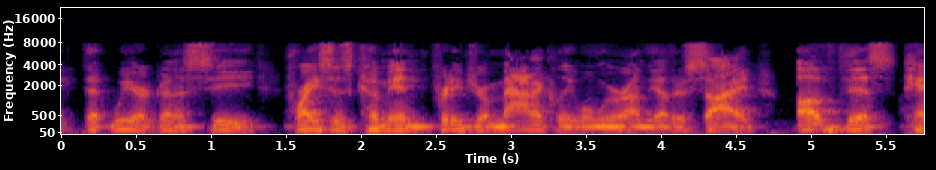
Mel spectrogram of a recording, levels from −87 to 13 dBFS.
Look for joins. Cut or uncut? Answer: uncut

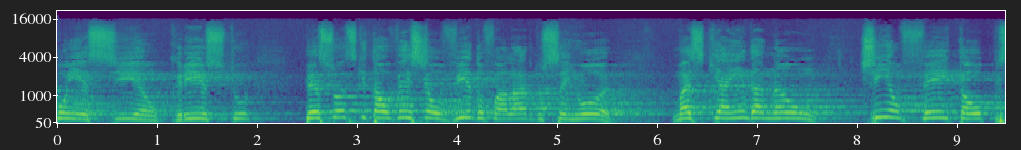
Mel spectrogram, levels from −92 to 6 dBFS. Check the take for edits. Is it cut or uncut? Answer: cut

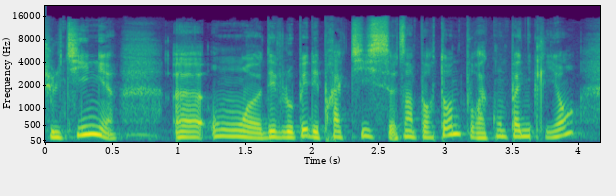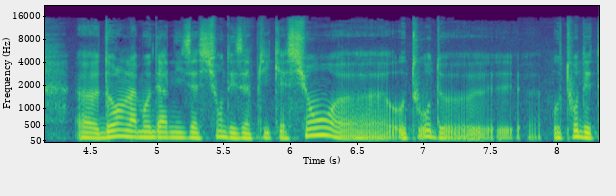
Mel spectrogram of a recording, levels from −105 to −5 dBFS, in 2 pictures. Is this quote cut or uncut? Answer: cut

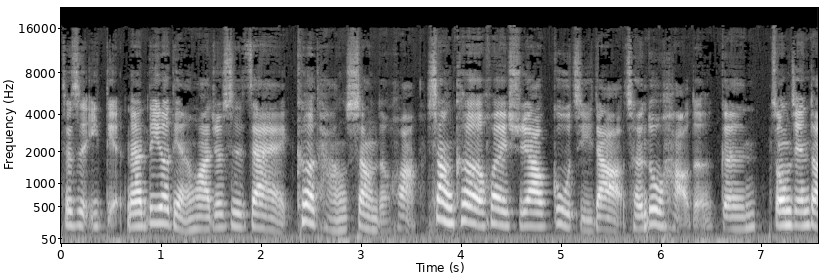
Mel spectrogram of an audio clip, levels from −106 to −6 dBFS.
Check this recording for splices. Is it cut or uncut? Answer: cut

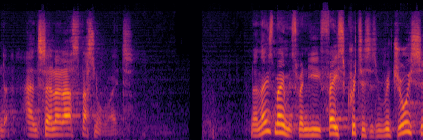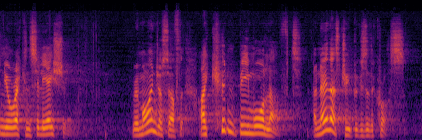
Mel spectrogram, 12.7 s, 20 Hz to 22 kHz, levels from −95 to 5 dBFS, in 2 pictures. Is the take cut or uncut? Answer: cut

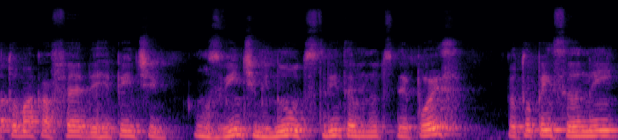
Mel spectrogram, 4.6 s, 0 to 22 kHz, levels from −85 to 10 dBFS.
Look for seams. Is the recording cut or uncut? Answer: uncut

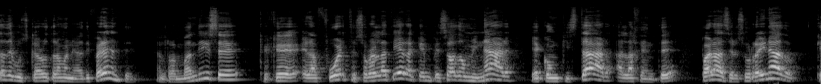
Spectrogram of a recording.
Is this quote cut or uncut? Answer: cut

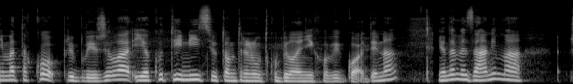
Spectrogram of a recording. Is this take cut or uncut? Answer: cut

